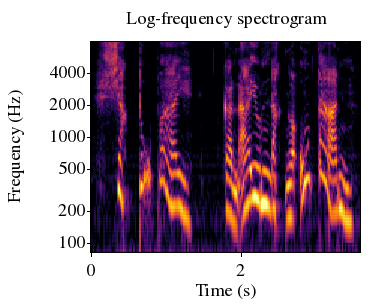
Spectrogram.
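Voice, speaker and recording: Patient, worried older Filipino wife. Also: female voice, a little high, sing-song, drawn-out words, slightly rough, no room sound, exaggerated voice. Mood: worried, weary. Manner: coaxing, long-suffering. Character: patient, worried wife and mother of ailing old man. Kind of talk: Ilocano radio drama acting.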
